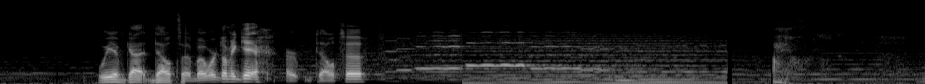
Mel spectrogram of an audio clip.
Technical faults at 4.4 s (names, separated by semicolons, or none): input switched to a poorer device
